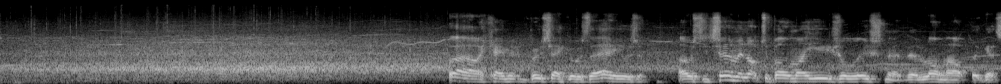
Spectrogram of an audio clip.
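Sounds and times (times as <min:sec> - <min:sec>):
applause: 0:00.0 - 0:09.9
raucous cricket crowd cheering: 0:00.0 - 0:09.9
speech: 0:04.5 - 0:09.9.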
